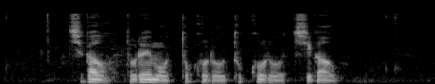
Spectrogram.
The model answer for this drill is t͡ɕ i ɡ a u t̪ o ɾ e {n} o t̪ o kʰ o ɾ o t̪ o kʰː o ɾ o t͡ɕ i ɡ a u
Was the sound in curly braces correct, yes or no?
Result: no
